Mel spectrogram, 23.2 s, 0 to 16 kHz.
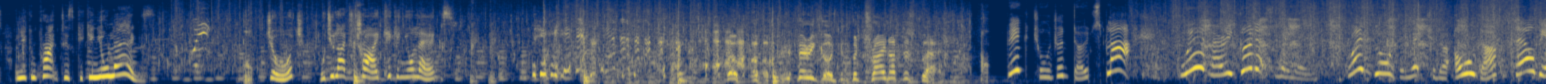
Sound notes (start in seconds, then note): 3.0 squeaks; 6.9 oinks; 8.1 both giggle; 10.9 laughs; 14.6 oinks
